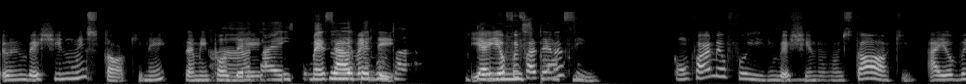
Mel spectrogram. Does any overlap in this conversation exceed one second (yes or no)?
yes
